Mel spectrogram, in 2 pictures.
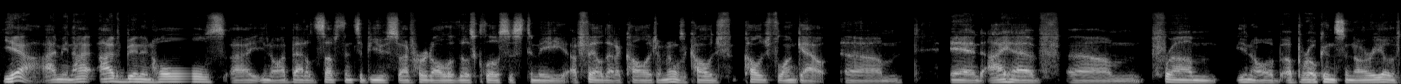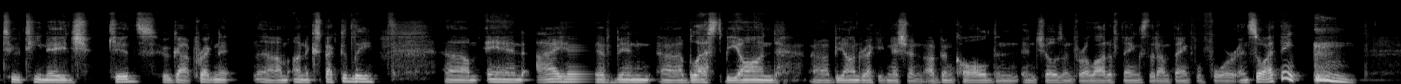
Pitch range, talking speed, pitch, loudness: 95-110 Hz, 190 wpm, 100 Hz, -25 LUFS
